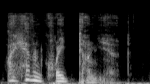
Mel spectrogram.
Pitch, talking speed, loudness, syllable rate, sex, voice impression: 125 Hz, 200 wpm, -19 LUFS, 5.8 syllables/s, male, masculine, middle-aged, tensed, powerful, muffled, raspy, mature, friendly, wild, lively, slightly strict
